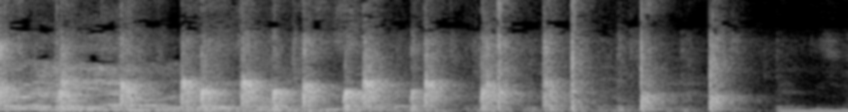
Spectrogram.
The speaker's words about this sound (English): You can actually give a round of applause. Yay! Come on, guys.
